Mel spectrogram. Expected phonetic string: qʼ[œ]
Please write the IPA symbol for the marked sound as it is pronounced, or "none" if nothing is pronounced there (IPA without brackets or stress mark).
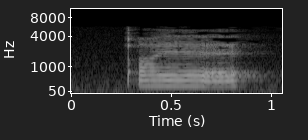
æ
